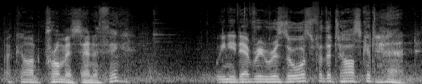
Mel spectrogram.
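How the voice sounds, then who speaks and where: A man's voice: mid-range voice, a little fast, fairly bright tone, a little hiss or hum, lightly acted. An actor playing a diplomatic, businesslike male leader in a fantasy video game. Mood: composed. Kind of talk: video game dialogue acting.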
